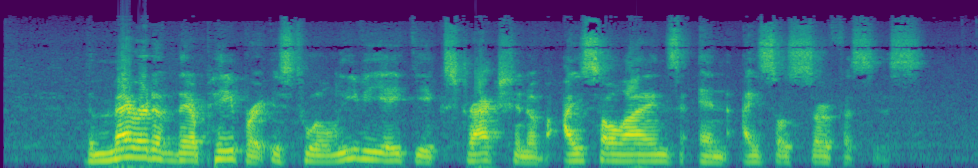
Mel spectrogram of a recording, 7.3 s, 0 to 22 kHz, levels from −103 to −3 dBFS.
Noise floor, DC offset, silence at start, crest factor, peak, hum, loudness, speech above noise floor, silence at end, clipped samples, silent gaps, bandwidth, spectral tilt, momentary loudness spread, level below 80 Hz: -46 dBFS; under 0.1%; 0.65 s; 16 dB; 0 dBFS; none; -15 LUFS; 30 dB; 0.45 s; under 0.1%; none; 16 kHz; -4 dB/octave; 15 LU; -56 dBFS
